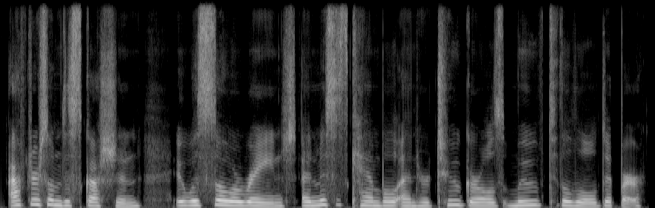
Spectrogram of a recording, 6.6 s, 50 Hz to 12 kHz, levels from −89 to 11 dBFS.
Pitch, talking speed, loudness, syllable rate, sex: 225 Hz, 175 wpm, -19 LUFS, 4.8 syllables/s, female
